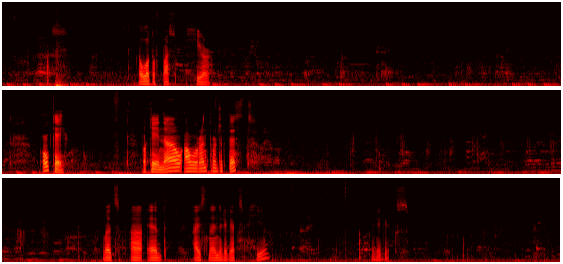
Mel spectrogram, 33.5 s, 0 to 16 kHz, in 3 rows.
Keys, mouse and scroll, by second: 0.5-1.8 typing, 2.0 alt+b, 2.1 alt+b, 2.2 alt+b, 2.4 alt+b, 2.9 alt+b, 4.5 alt+u, 5.0 alt+f, 6.2 alt+f, 6.8 alt+f, 7.1 alt+f, 10.4 ctrl+/, 11.0 ctrl+s, 15.0 scroll up 3, 17.9-18.5 scroll up 1, 18.5-23.0 scroll up 1, 23.0-23.9 scroll down 3, 23.9 click, 24.0 click, 25.9 alt+<, 27.2 click, 27.6 ctrl+a, 27.8 ctrl+/, 28.0 ctrl+n, 28.1 Return, 28.3 ctrl+p, 28.5 ctrl+y, 29.0 alt+b, 29.2-31.4 typing, 31.7 ctrl+g, 32.0 ctrl+n, 32.2 ctrl+a, 32.6 ctrl+k, 33.0 Return, 33.3 ctrl+s.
